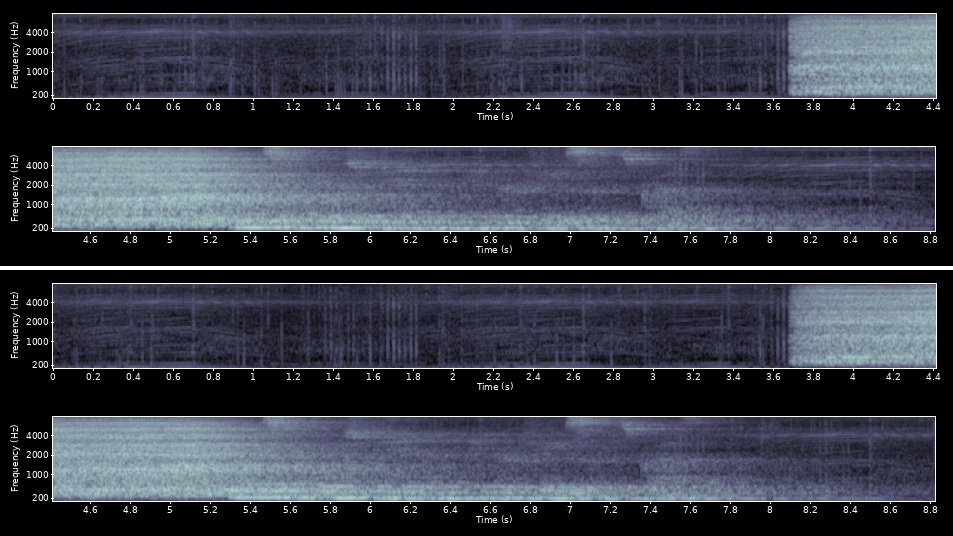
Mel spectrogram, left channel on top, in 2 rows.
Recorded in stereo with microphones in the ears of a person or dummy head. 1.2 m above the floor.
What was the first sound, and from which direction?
Breathing, 30° left (ahead or behind).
